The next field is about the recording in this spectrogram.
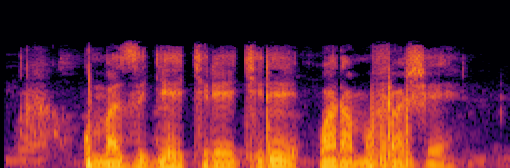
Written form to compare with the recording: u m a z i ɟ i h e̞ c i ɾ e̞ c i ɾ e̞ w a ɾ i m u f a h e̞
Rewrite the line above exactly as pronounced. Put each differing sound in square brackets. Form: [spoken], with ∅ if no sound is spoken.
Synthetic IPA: u m a z i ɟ i h e̞ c i ɾ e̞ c i ɾ e̞ w a ɾ [a] m u f a [ʃ] e̞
